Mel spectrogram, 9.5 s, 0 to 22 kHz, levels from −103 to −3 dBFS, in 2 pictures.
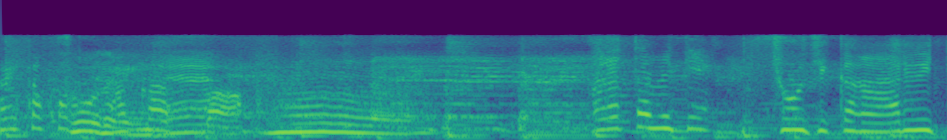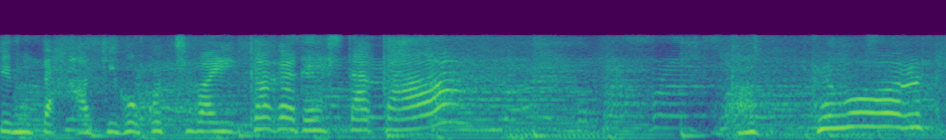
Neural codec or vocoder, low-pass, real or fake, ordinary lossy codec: codec, 16 kHz, 6 kbps, DAC; none; fake; none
